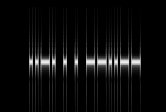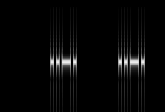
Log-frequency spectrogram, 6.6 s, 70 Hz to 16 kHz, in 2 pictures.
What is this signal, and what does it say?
Morse code, heard as a keyed tone, about 21 wpm, 800 Hz. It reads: FEE, F F
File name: Combinations / Combinations-mp3s / Combinations@20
